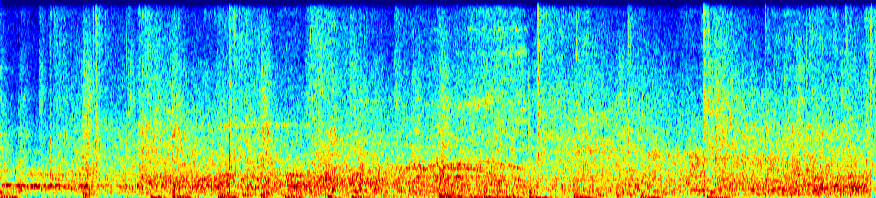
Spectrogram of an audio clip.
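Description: Background music with a steady beat, over a busy badminton hall with sharp clicks of rackets striking shuttlecocks.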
